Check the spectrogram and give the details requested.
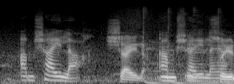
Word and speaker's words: Shyla: I'm Shaila. Shaila. I'm Shaila. So you're not Sheila? I'm Sheila. Oh, that's how I pronounce it.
